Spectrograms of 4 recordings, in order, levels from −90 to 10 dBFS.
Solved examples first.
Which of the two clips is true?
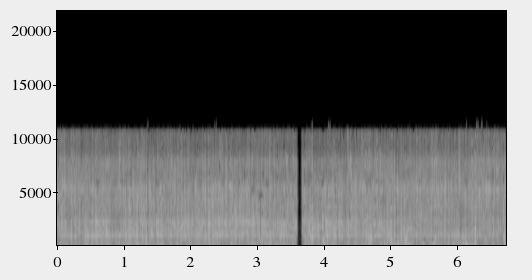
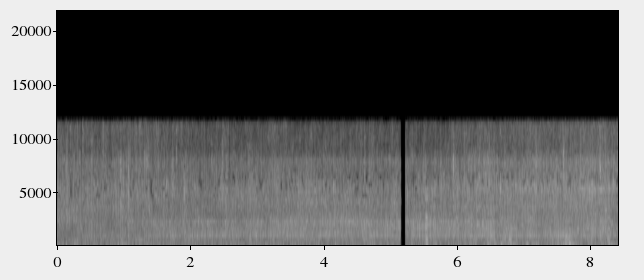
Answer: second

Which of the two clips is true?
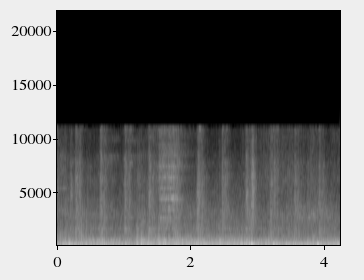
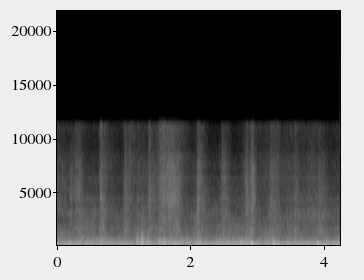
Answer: first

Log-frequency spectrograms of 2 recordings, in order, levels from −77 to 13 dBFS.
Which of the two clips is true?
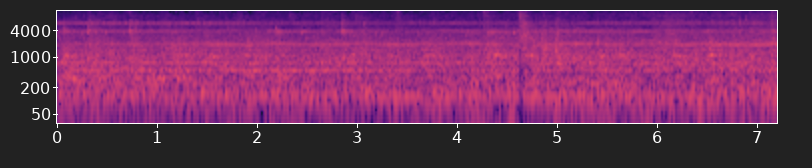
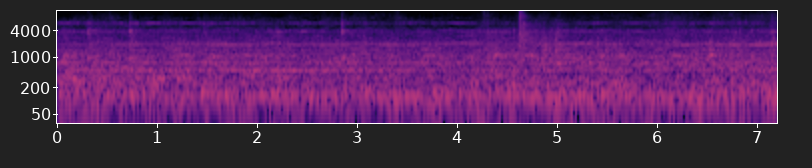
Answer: first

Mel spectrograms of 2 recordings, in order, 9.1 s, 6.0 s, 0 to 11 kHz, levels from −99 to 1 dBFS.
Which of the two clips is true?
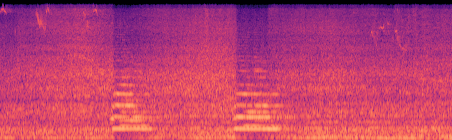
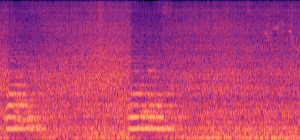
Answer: first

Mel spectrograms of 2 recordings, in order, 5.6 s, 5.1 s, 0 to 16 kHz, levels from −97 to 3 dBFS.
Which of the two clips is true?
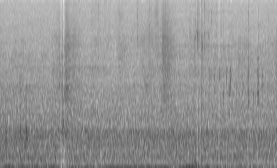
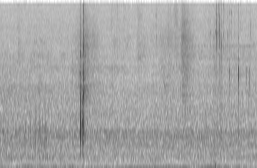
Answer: second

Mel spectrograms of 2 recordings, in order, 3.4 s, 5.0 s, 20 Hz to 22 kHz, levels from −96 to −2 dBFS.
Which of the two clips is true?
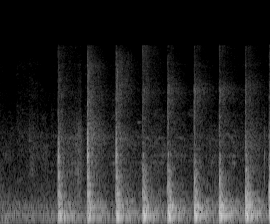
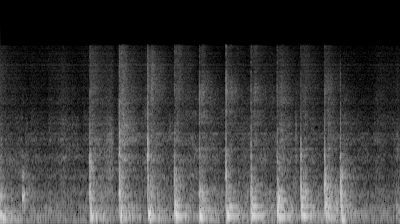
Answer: first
